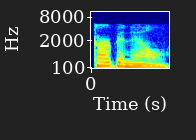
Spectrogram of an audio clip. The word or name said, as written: carbonyl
